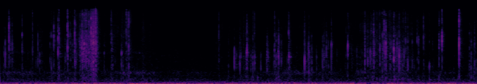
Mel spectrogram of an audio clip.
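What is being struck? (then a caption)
Plastic sticker sheet with acrylic rhinestones. A clear plastic sticker sheet lined with rows of small acrylic rhinestones is scratched and tapped with short fingernails. Quick, dry crinkling clicks and scratches come in dense, uneven bursts over a steady low rumble, with bright, sharp attacks that stop almost instantly.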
